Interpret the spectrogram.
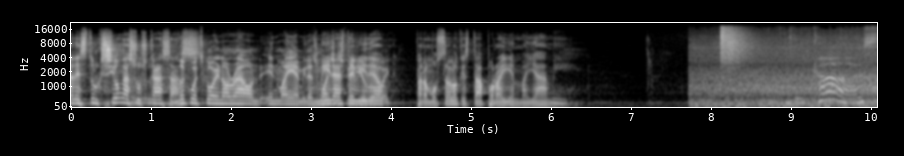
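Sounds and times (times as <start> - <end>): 
speech: 0.0 - 6.3
sharp loud hiss of bus air brakes: 7.8 - 8.8
heavy public transit bus in Miami rumbling by: 7.8 - 10.0.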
